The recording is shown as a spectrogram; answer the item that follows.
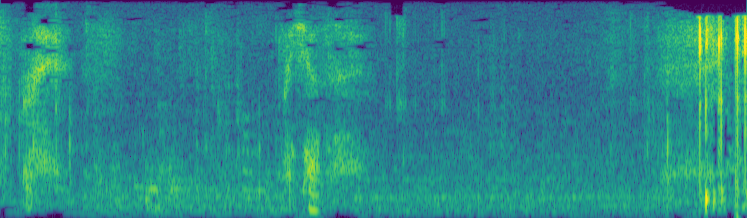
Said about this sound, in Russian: Ой, да что ж такое? Будь здоров. Ой, спасибо. Называется, сколько раз можно подряд чихнуть?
